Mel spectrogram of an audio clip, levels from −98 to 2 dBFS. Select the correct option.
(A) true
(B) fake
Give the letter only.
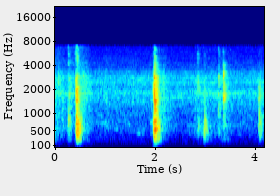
B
